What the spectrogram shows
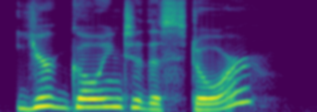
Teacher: For example, say the phrase, "You're going to the store with a rising tone at the end. It's a question, right?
